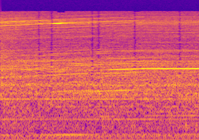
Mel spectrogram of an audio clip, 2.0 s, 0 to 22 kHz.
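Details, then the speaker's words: 24-year-old IBM Ultrastar 10,000 RPM SCSI hard drive powering up: steady high whine with faint ticks, a long, drawn-out but smooth spin-up; drive healthy. "oh that's glorious oh there it goes that is the most drawn out startup or spin-up I have ever heard that is glorious"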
